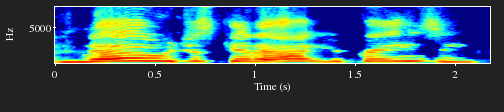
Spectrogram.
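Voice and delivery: very high imitated woman's voice; mock exasperated yelling. Host as woman ordering crazy man out, mock exasperation.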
